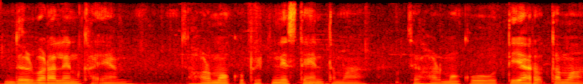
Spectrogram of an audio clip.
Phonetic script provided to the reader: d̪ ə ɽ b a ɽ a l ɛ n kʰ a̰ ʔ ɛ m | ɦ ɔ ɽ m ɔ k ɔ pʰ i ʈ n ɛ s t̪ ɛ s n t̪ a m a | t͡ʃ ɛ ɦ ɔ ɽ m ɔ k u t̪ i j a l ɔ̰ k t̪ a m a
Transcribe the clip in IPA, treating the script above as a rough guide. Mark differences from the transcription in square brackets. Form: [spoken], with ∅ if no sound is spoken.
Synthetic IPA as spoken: d̪ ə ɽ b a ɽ a l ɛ n kʰ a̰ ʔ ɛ m | ɦ ɔ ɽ m ɔ k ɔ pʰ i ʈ n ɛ s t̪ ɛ [∅] n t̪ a m a | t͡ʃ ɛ ɦ ɔ ɽ m ɔ k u t̪ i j a [ɾ] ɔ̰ [ʔ] t̪ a m a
